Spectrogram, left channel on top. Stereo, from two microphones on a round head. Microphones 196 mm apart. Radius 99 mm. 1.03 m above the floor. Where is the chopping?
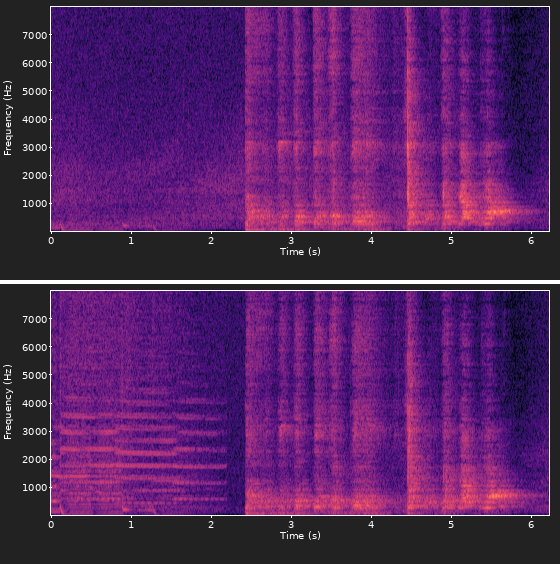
60° left (ahead or behind), 6 m.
